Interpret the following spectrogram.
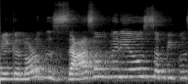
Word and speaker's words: Zazzle: Like, they watch the entire videos and comment on my videos like, you said the Zazzle at Jazzle, Jazzle, instead of Zazzle.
